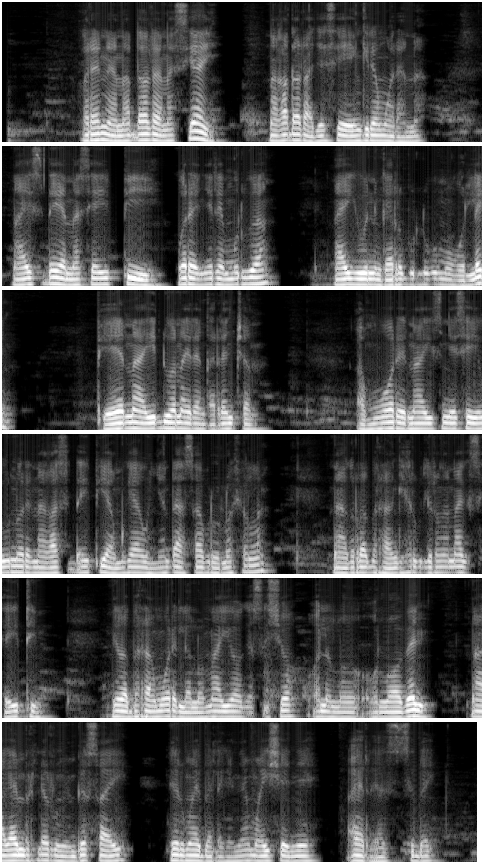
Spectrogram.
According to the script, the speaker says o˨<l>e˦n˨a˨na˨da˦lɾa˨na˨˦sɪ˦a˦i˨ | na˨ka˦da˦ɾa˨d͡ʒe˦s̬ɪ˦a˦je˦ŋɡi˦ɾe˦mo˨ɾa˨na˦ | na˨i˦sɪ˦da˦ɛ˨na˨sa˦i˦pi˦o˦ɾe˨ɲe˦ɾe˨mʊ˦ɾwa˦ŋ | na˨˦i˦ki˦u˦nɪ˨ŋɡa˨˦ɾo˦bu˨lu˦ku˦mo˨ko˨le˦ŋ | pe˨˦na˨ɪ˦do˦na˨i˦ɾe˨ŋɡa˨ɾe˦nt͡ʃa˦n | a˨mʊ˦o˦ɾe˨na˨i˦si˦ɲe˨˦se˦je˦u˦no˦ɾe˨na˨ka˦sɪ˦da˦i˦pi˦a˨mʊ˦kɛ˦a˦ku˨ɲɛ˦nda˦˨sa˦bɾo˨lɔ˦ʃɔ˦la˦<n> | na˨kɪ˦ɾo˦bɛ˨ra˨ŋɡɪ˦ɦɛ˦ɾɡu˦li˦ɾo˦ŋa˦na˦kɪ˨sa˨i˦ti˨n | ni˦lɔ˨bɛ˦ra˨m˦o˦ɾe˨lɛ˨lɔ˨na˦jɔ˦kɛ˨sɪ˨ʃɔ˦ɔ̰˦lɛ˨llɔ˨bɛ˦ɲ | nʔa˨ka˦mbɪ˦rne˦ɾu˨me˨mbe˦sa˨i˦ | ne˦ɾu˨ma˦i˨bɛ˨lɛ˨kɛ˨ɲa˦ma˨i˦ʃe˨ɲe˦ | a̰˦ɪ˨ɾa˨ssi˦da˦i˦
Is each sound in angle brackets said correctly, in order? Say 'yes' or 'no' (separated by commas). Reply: no, no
